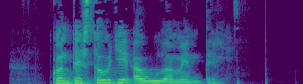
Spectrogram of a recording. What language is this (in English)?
Galician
